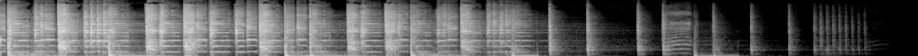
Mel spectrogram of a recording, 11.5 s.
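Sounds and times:
super slowed funk music: 0.0 - 6.8.

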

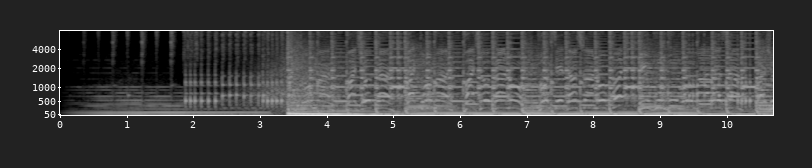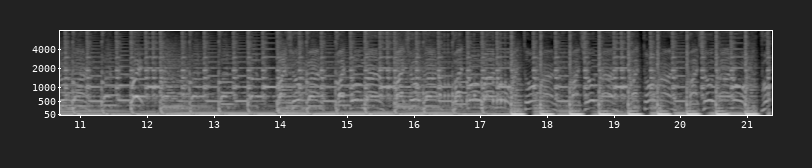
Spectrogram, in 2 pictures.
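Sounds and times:
sped up funk music: 0.2 - 21.3.

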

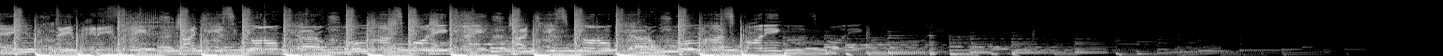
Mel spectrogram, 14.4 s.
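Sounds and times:
slowed brega music: 0.0 - 11.0.

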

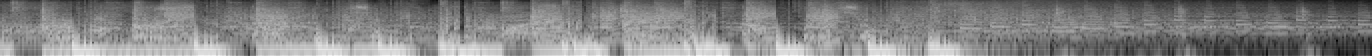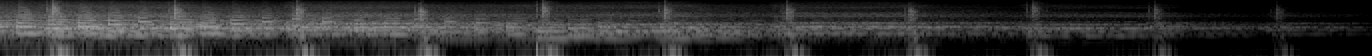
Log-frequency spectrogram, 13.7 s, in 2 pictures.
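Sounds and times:
slowed funk music: 0.0 - 9.7.

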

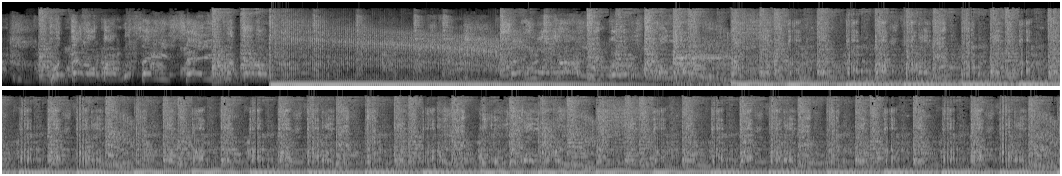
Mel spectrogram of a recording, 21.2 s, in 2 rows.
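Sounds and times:
super slowed funk music: 0.3 - 21.1.

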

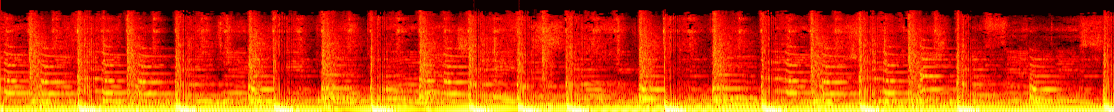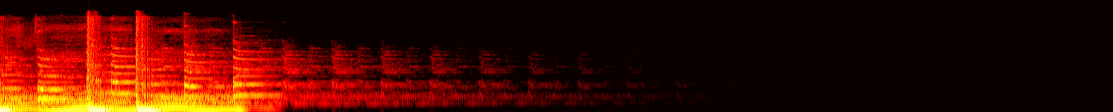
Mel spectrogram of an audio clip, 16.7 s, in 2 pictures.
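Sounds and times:
ultra slowed funk music: 0.0 - 11.4.

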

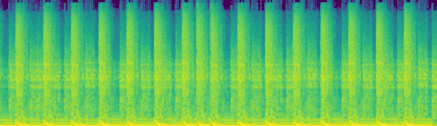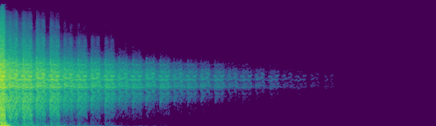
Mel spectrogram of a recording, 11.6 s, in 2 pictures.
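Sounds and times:
funk music: 0.0 - 6.0.

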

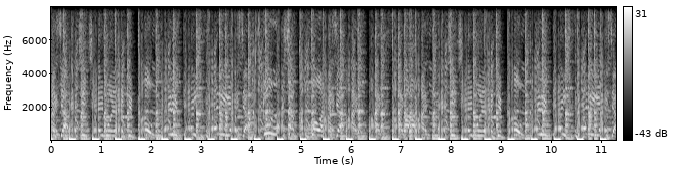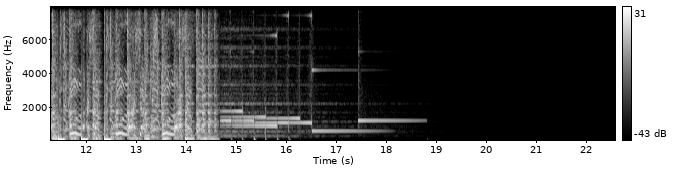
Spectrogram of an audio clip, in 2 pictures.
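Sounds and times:
funk music: 0.0 - 16.1.

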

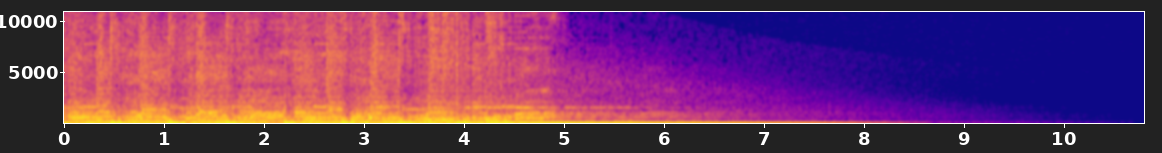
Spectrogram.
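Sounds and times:
super slowed funk music: 0.0 - 8.6.

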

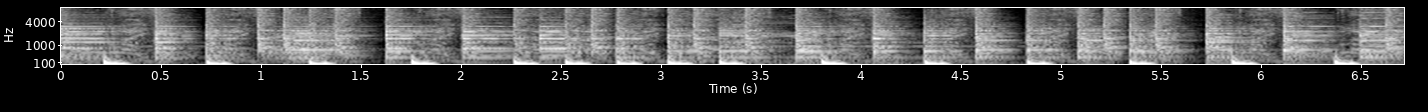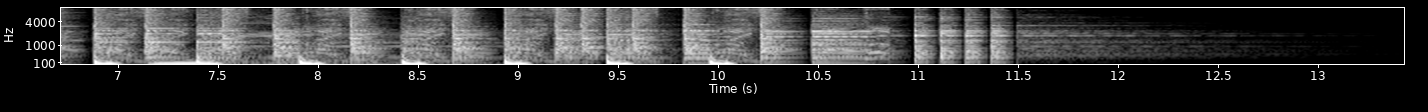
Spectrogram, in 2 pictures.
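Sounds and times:
slowed funk woodwind music: 0.0 - 10.2.

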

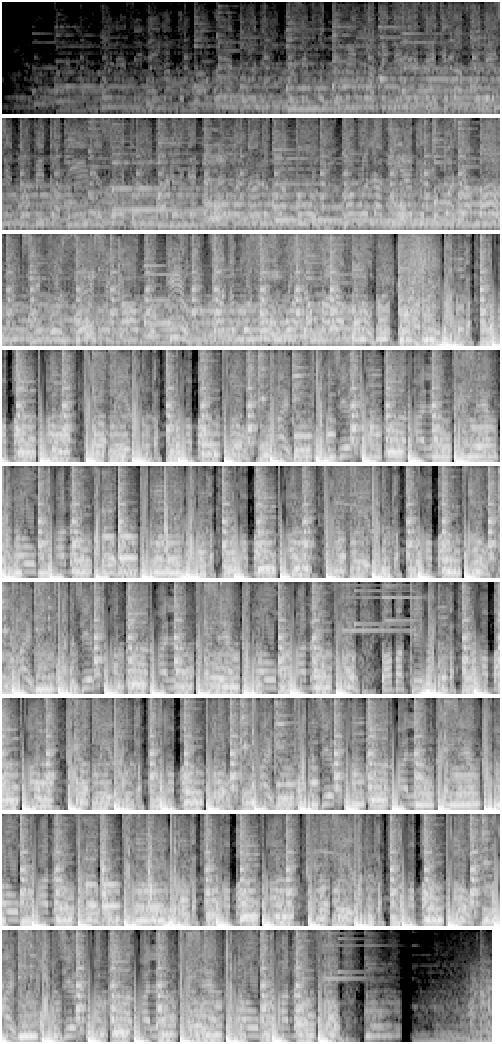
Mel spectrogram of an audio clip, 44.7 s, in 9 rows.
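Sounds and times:
funk music: 4.4 - 43.8.

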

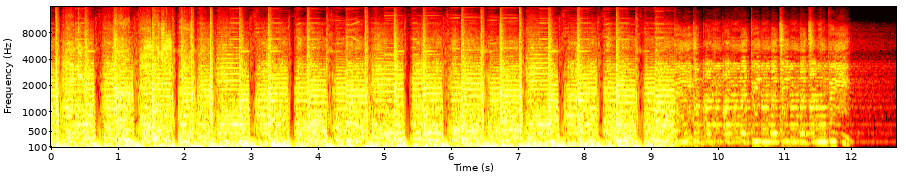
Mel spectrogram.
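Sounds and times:
slowed funk music: 0.0 - 9.7.

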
